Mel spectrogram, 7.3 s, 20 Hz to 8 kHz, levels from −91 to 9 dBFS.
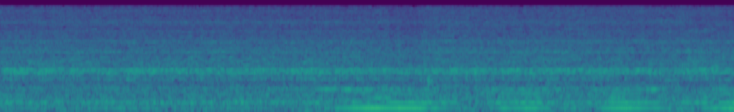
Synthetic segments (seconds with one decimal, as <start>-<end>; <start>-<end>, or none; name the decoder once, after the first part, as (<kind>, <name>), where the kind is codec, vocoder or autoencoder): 6.3-7.3 (codec, SNAC)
